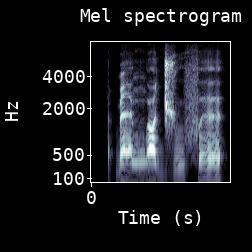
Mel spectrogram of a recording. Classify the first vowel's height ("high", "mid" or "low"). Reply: low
